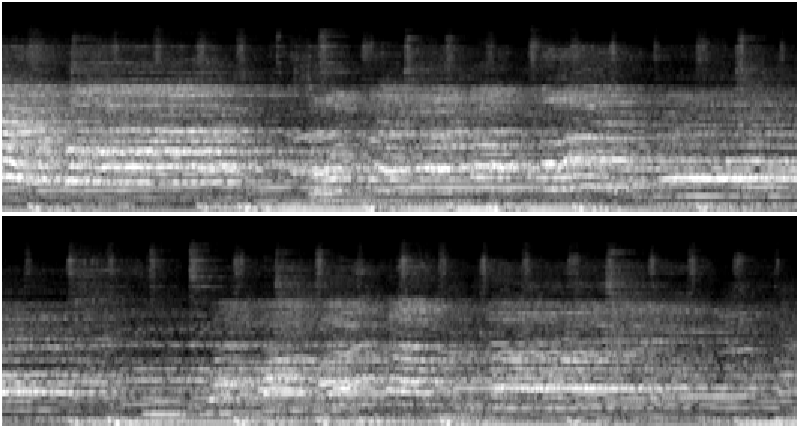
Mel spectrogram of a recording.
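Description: A group of men and women singing a pop song together into handheld microphones over a backing track with a steady bass line.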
